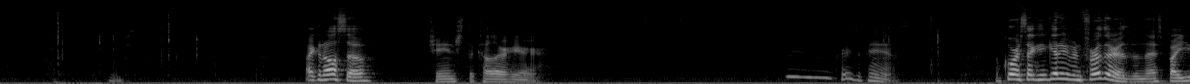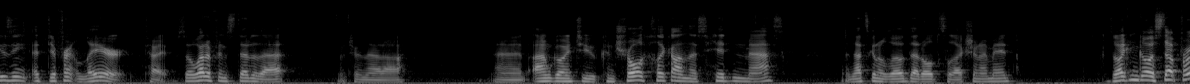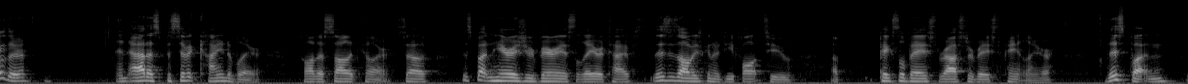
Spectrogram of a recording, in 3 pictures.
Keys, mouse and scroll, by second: 1.0 ctrl+z, 1.4 alt+BackSpace, 2.2 ctrl+d, 2.4-3.4 ctrl+scroll down 16, 4.3 scroll, 5.0 ctrl+u, 6.4 click, 6.5 click, 9.3 click, 9.4 Escape, 15.4 click, 19.5-21.1 ctrl+click, 21.0 ctrl+click, 21.1 click, 21.6-22.1 ctrl+scroll, 23.6 scroll, 24.1 click, 25.5 Escape, 34.5-35.6 drag.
